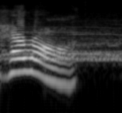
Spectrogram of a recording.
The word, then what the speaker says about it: Heron: Hello, Heron. Is it Heron? Yes. Heron, isn't it Heron? It's heron, just like the bird.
